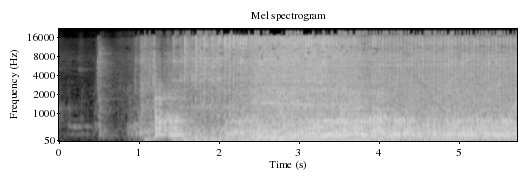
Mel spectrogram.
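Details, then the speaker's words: PUBERT wheeled brush cutter, Honda GCV160 engine, after replacing the broken exhaust valve rocker arm, heard near the dipstick opening: catches and settles to a steady, even high idle, no tapping or misfire, sounding normal. "Bueno, no sé si lo pudisteis apreciar bien, pero vamos, suena completamente diferente. Ahora suena como suena un motor de estos normal."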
